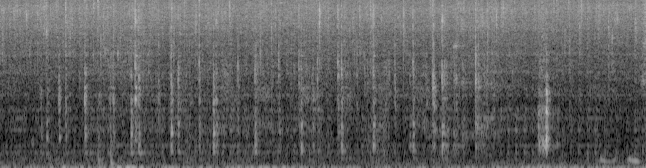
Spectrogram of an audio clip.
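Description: A spoon stirs vegetables sizzling in a frying pan for stuffed aubergine, with steady frying hiss and irregular scraping and clinking strokes close by, no voices.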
